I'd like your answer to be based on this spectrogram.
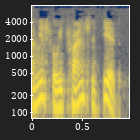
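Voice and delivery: ordinary talk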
